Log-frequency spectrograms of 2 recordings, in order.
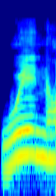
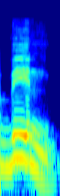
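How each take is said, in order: First: It begins with a rounded-lip W sound. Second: It begins with a V-like sound made with teeth. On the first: The speaker calls it right. "উইন হবে" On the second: The speaker calls it wrong. "কেউ বলে এই যে বা বয়রসি দন্ত বিন, যে এটা বলবে তার ভুল"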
